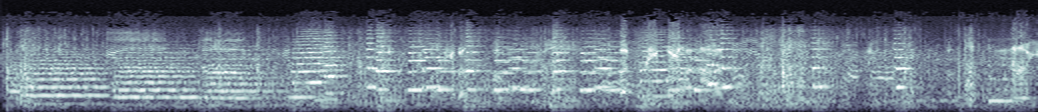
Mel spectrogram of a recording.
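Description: Orchestral cartoon score led by brass, a lively melody of quickly changing notes.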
